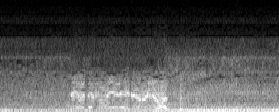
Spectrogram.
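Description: Steady low hum with faint voices in the distance from about a second in to past the middle. No rocket ignition is heard: the launch has failed to go after the fire command.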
